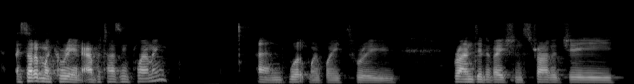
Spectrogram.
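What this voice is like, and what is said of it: British accent, slightly mid-Atlantic. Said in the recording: “my American friends still say I sound like completely British, and my British friends think I'm floating somewhere in the mid-Atlantic these days with my accent”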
